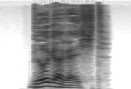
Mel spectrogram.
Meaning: 1. citizenship 2. civil rights
- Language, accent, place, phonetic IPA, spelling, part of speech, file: German, Germany, Berlin, [ˈbʏʁɡɐˌʁɛçt], Bürgerrecht, noun, De-Bürgerrecht.ogg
